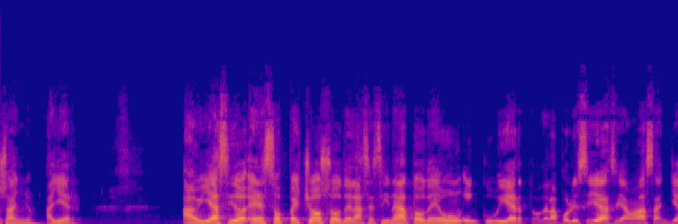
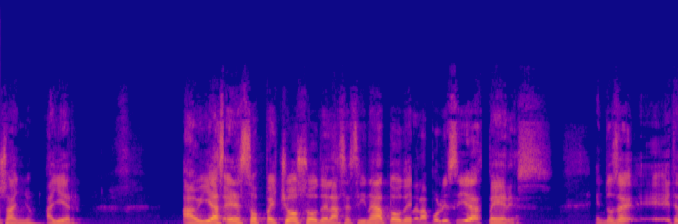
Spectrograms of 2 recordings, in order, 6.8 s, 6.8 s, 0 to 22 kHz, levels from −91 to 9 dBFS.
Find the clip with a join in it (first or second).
second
